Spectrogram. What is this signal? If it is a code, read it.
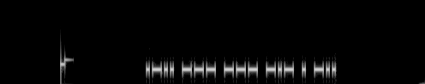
Morse code, heard as a keyed tone, about 40 wpm, 700 Hz. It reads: LOOKED
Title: Sentences from Top 800 Words - New Word Drill - 40wpm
